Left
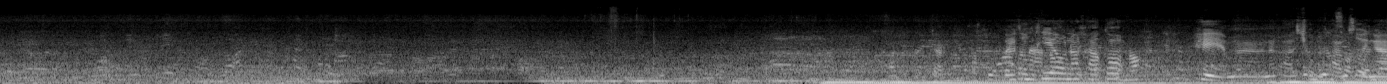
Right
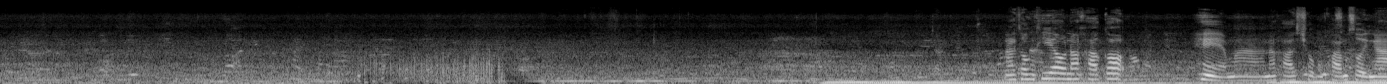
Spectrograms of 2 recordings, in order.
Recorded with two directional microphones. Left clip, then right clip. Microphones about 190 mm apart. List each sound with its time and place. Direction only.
10.1 s a woman's voice: 25° right (ahead or behind)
